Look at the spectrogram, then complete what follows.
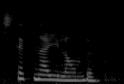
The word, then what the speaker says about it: Staten Island: Il paraît qu'il faut prononcer Staten Island.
